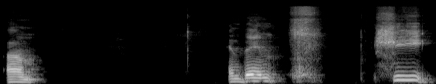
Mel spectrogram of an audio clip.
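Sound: blowing nose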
